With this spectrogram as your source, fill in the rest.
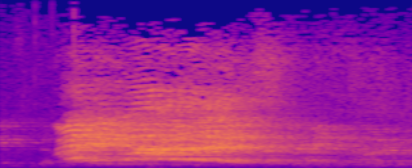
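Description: A group of young women shout a team cheer together.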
